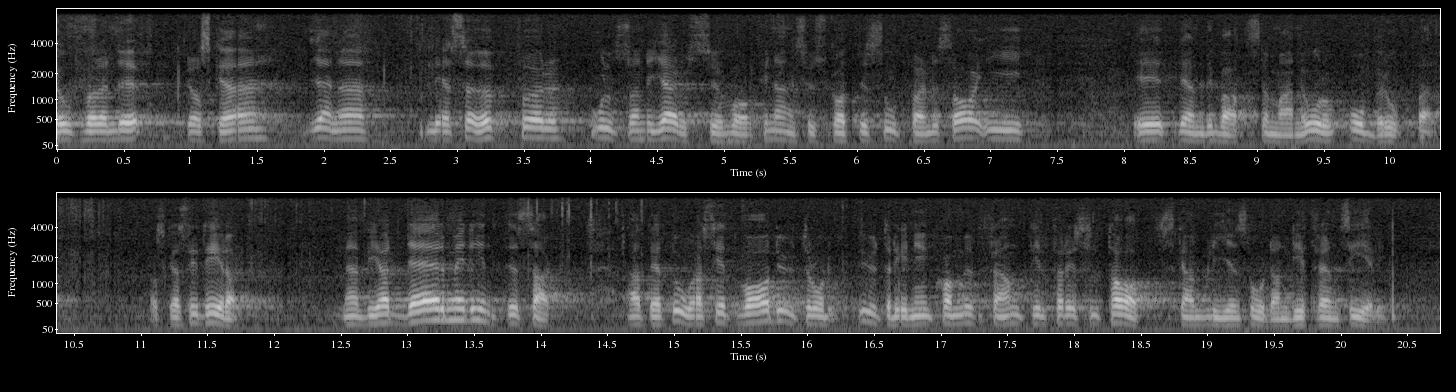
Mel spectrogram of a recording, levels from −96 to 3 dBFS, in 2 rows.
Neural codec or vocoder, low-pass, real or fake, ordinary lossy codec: none; 7.2 kHz; real; Opus, 64 kbps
